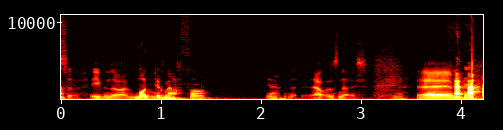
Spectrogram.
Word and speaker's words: Mont-de-Marsan: You're good at pronouncing stuff, even though I'm Mont-de-Marsan.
